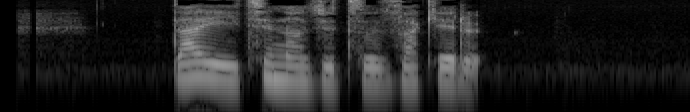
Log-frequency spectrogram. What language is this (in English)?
Japanese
